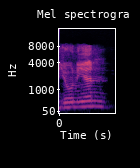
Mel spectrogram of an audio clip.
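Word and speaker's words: union: प्रियांशी जी यूनियन या sound. आप यू पे चले गए। उ साउंड नहीं है यहां पे। ए इ आई ओ यू वाला कांसेप्ट बचपन वाला कांसेप्ट भूलेंगे हम लोग। हम यहां पर आवाज पर जाएंगे। और यह यूनियन यह कोसोनेंट साउंड है यानी कि य से शुरू हो रहा है।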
